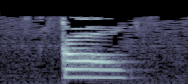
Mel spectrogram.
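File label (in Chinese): "高", Mandarin Chinese; hsk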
